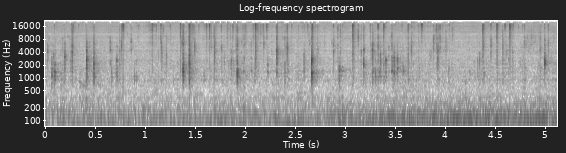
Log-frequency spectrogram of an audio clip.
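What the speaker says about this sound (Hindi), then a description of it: "अब एतऽ हम लोहिया में तेल गरम होय लए दऽ देलियै हँ। एहिमे हम पचफोरना दऽ देबै, 2टा तेजपत्ता दऽ देलियै हँ" Faint, crackling sizzle of panch phoron, two bay leaves and dried red chillies frying in hot oil in an iron wok, with scattered soft pops over a low hiss.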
